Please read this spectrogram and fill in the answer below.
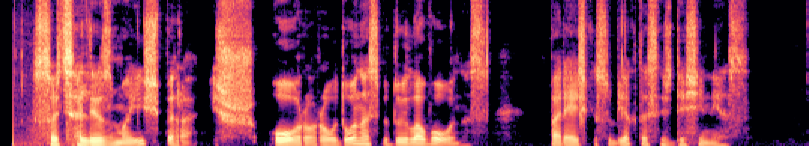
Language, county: Lithuanian, Panevėžys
